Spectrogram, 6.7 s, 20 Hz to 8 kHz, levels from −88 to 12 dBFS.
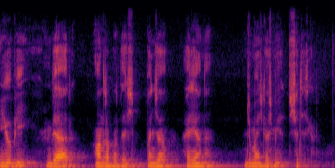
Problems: none marked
